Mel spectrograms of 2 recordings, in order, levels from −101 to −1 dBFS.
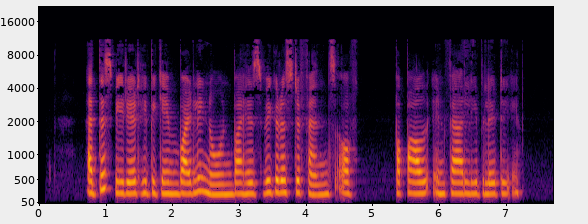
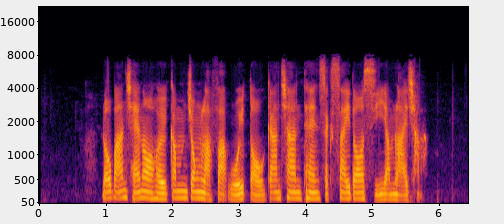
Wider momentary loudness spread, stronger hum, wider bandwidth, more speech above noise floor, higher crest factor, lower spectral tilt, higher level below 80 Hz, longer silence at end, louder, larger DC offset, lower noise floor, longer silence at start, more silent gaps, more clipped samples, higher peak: first, 8 LU vs 4 LU; neither; first, 11.5 kHz vs 8 kHz; about the same, 49 dB vs 50 dB; about the same, 18 dB vs 16 dB; about the same, -5.5 dB/octave vs -5 dB/octave; second, -78 dBFS vs -52 dBFS; second, 0.5 s vs 0.65 s; second, -26 LUFS vs -18 LUFS; neither; first, -75 dBFS vs -68 dBFS; second, 0.75 s vs 0.95 s; neither; neither; second, -8 dBFS vs -2 dBFS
